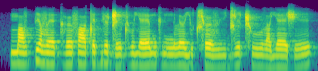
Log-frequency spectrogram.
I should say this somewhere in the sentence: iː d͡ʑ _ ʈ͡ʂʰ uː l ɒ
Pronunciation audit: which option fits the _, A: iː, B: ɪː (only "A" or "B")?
A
